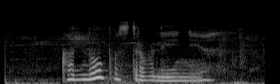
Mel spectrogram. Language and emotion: Russian, sad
